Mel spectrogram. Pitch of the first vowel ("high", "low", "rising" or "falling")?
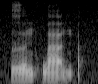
rising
